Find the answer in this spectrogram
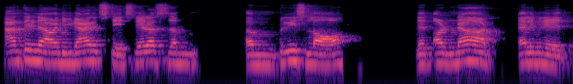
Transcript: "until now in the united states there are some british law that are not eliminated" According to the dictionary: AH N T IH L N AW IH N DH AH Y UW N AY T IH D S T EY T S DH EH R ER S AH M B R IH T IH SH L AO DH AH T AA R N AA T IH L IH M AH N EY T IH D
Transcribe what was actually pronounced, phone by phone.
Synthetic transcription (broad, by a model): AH N T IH L N AW IH N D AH Y UW N AY T IH D S T EY T S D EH R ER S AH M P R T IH S L AO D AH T AA R N AA T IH L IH M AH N EY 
